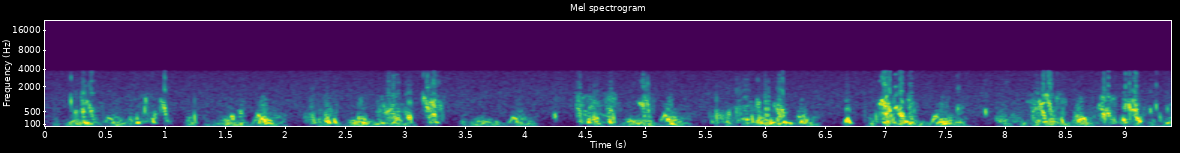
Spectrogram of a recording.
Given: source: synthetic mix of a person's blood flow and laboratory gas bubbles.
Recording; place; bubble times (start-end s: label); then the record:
Doppler ultrasound of blood flow; precordium
0.00-0.02 s: bubbles
0.17-0.48 s: bubbles
0.68-1.06 s: bubbles
1.20-1.29 s: bubbles
1.52-1.67 s: bubbles
2.15-2.47 s: bubbles
2.58-2.72 s: bubbles
2.75-3.08 s: bubbles
3.11-3.35 s: bubbles
4.22-4.28 s: bubbles
4.40-4.80 s: bubbles
4.92-5.09 s: bubbles
5.50-6.21 s: bubbles
6.63-6.75 s: bubbles
6.89-7.29 s: bubbles
7.58-7.67 s: bubbles
7.80-7.88 s: bubbles
7.90-8.13 s: bubbles
8.17-8.52 s: bubbles
8.75-9.39 s: bubbles
From the record:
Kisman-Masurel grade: 343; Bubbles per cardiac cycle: rolling drumbeat, 9 or more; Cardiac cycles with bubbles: 100%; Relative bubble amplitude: loud (0.450 to 0.775); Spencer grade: 3 (all of the cardiac periods contain showers or single bubble signals, but not dominating or overriding the cardiac motion signals); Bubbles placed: only in the low amplitude regions of the cardiac cycle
